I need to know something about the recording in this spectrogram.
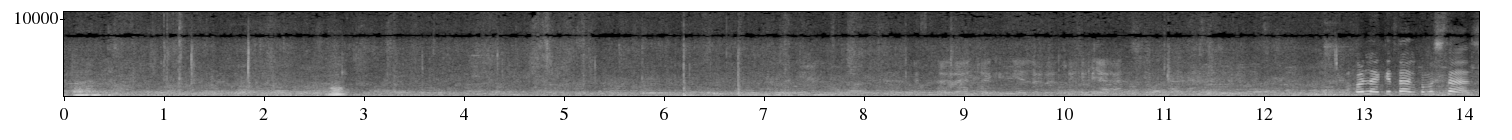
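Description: Young people talk quietly nearby in a room full of chatter.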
